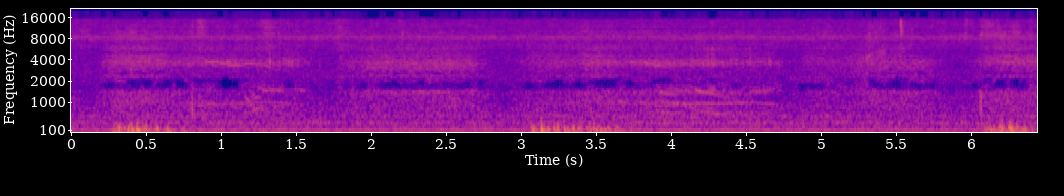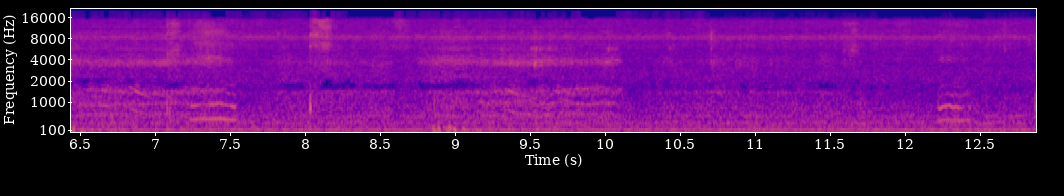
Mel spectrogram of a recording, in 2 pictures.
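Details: Dog dreaming and snoring: low, rough snores about every three seconds, about 22 per minute, over a steady hum with faint squeaks between; snoring.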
